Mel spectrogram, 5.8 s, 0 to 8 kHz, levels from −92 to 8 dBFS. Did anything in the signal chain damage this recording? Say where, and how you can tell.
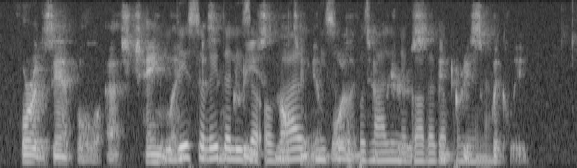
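No, nothing in the signal chain damaged this audio, and the call microphone processing it passed through, with its bass trimmed and nothing above 8 kHz, is working as intended.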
